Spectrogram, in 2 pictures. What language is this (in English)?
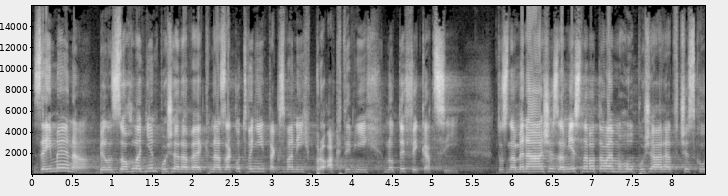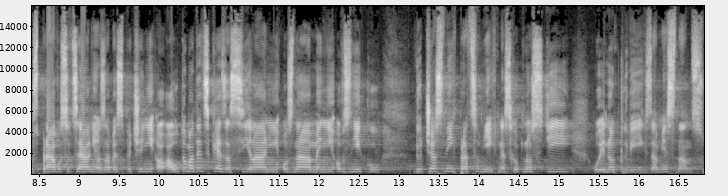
Czech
